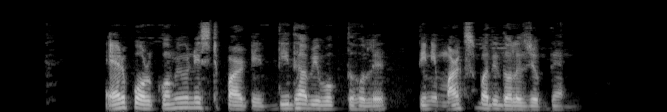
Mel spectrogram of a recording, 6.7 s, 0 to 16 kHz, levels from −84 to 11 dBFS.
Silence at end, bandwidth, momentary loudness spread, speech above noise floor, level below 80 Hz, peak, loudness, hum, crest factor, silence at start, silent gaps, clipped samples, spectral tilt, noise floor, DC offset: 1.05 s; 7.8 kHz; 11 LU; 63 dB; -64 dBFS; -2 dBFS; -19 LUFS; none; 18 dB; 1.05 s; none; under 0.1%; -5.5 dB/octave; -82 dBFS; under 0.1%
